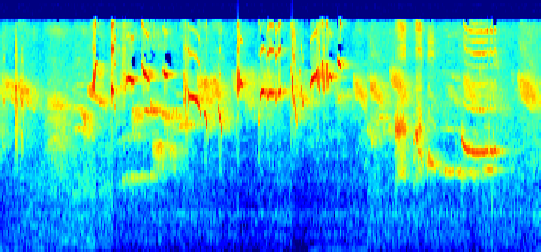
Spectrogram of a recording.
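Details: Dense, varied gacor song of an orange-headed thrush for songbird masteran: fast sequences of bright whistles, sharp upslurs and downslurred notes, with a long falling whistle near the end and continuous high chatter beneath.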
